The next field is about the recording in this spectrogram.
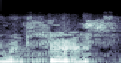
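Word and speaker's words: נחש: The reason that they do that, and I'll give the Bible translators this one, is the word nakash, or nakash, as it's pronounced properly, is the word that is used for snake or serpent.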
